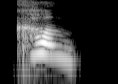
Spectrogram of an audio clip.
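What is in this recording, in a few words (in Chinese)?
"坑", Chinese; HSK6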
